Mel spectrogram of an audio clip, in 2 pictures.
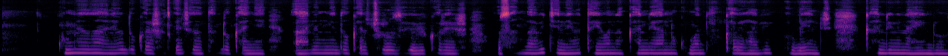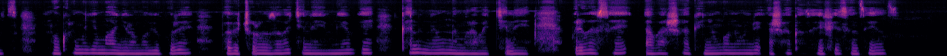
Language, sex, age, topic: Kinyarwanda, female, 25-35, education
